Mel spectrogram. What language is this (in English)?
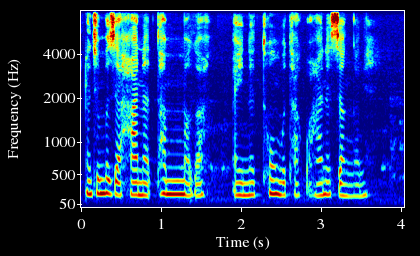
Manipuri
